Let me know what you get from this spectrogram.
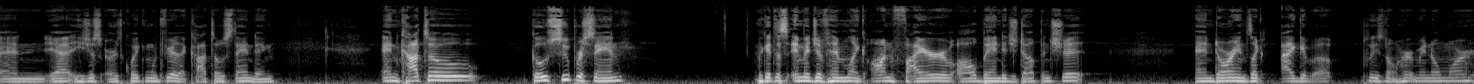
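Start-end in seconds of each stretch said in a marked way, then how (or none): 12.8-14.7 put-on crying, quieter. Retelling a fight scene, the speaker voices Dorian: imitating Dorian crying. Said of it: "is just crying".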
